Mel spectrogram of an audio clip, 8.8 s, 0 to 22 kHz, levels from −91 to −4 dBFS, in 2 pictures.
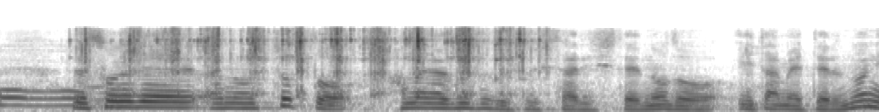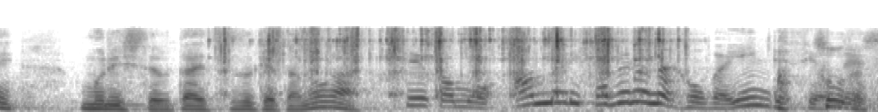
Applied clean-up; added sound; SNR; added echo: none; Rattle / Glass; -1 dB; none.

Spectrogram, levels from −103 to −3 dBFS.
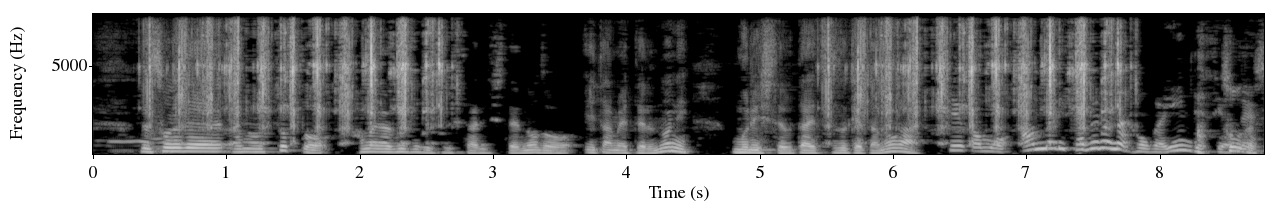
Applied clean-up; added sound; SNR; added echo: classical method Wiener filter.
